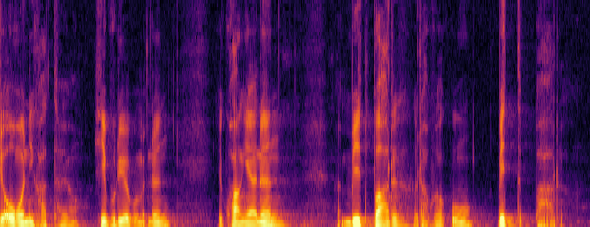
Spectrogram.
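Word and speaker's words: מדבר: 히브리어에 보면은 광야는 mid바르라고 하고 mid바르 발음이 그렇습니다.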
